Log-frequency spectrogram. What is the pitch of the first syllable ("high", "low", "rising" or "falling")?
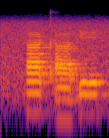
high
